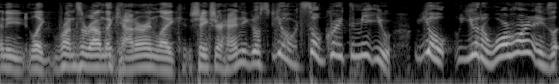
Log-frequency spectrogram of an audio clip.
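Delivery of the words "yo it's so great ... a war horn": very high, elated, overjoyed gushing voice. Voicing a character who meets the adventurers: overjoyed Swain voice. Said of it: "the happiest person on the planet".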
